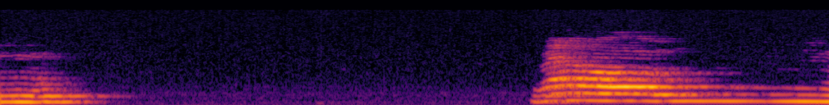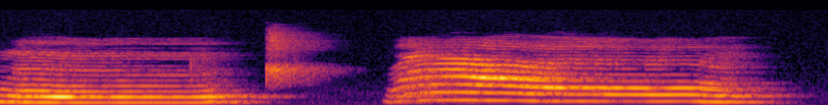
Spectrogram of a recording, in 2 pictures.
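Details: Domestic cat Rosetta, indoors, protesting a spot-on pipette treatment against fleas and ticks: low, moaning drawn-out yowls, a short pause, then long wavering wails with a brief higher squeak between them.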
